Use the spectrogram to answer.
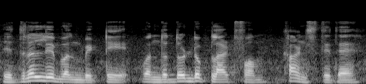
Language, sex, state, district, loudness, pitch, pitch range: Kannada, male, Karnataka, Bangalore, -16 LUFS, 115 Hz, 110-135 Hz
